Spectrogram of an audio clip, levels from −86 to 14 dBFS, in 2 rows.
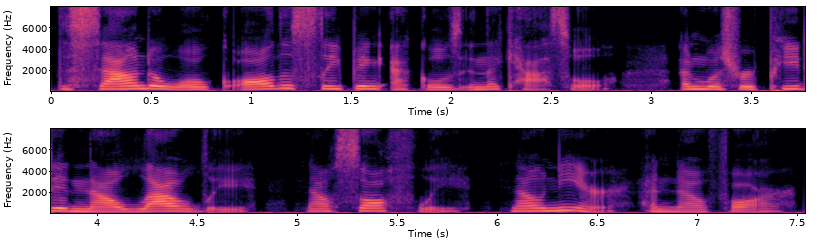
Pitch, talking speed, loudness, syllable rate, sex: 230 Hz, 175 wpm, -20 LUFS, 4.7 syllables/s, female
